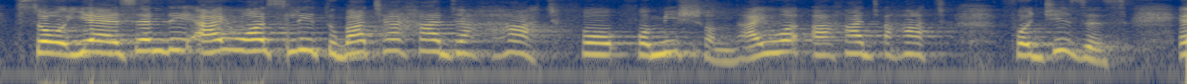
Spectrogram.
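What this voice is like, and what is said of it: Strong Brazilian Portuguese accent. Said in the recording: “I'm Brazilian, have a very strong accent”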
